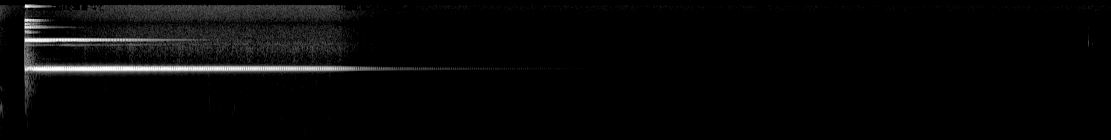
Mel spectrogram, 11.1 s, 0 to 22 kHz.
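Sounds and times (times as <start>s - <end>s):
mindfulness chime bell struck and ringing: 0.3s - 3.9s.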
